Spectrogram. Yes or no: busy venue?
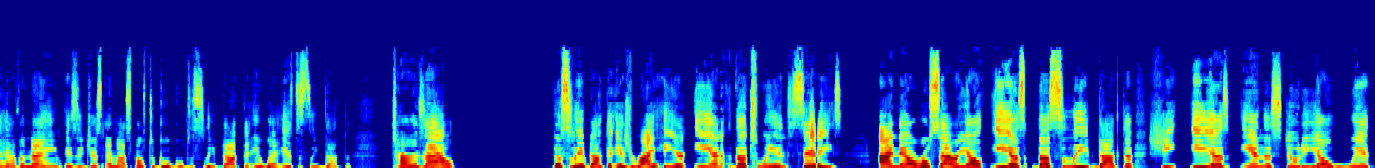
no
